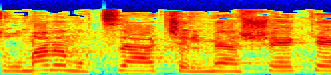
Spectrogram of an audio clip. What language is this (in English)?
Hebrew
